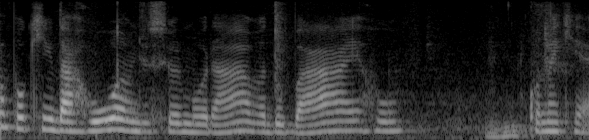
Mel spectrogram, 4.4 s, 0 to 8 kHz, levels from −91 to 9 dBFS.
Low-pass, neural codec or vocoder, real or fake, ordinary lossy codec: none; none; real; none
